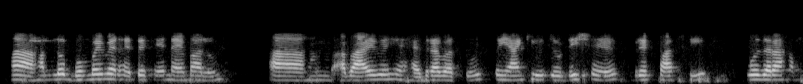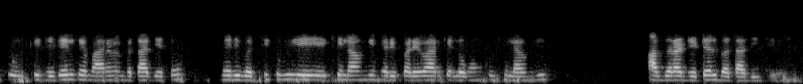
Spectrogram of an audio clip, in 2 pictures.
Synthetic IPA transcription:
ɦãːɦɐmloːɡ̚bõːmbəimẽɾɛɦt̪et̪ʰenɐɦimaːluːm | ɦɐmɐ̰baːeʋeɦɛ̃ɦɛːd̪ɾabaːd̪̚kot̪ojɐɦãkid͡ʒoːɖɪʃɦɛbɾeːk̚paːsʈki | ʋozɐɾaɦɐmkoʊskiɖiːʈeːlkebaːɾemẽbɐt̪ad̪iet̪ʰo | meːɾibɐtːʃikobʱikʰɪlaːũːŋɡimeːɾipɐɾɪʋaːɾkeloːɡõkokʰɪlaːõːɡi | aːpzɐɾaɖiːʈeːlbɐt̪ad̪iːd͡ʒieː

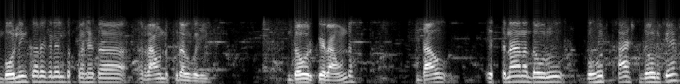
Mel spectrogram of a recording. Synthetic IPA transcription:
boliŋɡkəɾɛkelelt̪ɔpəɦlet̪ɔɾaʊɳɖpuɾabiɡod͡ʒĩ | d̪ɔʊɾkeɾaʊɳɖ | d̪aw | et̪nanad̪ɔwɾubəɦut̪pʰasʈd̪ɔʊɾke

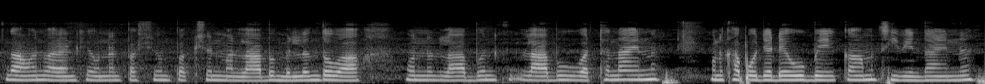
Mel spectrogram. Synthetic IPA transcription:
ɠaːʋənɪ̆ʋaːɾənɪ̆kʰeːʊn̤ənɪ̆pɐʃʊnɪ̆pɐkʃjʊnɪ̆mãlaːbmɪlə̃nd̪oaː | ʊnəaːblaːbuʋɐʈʰə̃nd̪aːɦɪnɪ̆ʊnkʰãːpoːɪd͡ʑɐɗeɦubɪkaːmt̪ʰiʋẽːn̆d̪aːɦɪnɪ

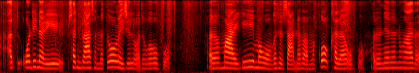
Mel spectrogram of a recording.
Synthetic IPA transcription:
ɐ̰oɾdinɐɾisɐnɡlasɐmɐtok̚lɐjzilo̰ɐ̰dɔɡaupʰo̰ | ɐ̰dumajɡimɐɦoŋɡɐs̬uzanɐbɐːmɐkokʰːɐlɐupʰo̰ɐ̰dunenɐnuŋajbɐ̰n

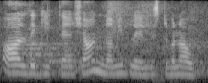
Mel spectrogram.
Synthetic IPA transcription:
aːld̪eːɡiːt̪ɛ̃ːʃãːnəmĩːpleːlɪsʈbənaːoː

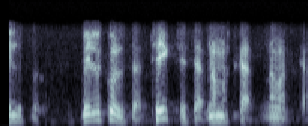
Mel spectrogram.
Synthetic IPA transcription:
bɪlkul | bɪlkulsɐɾʈʰiːk̚sʰɛsɐɾnɐməskaːɾnɐməska̰ːɾ

